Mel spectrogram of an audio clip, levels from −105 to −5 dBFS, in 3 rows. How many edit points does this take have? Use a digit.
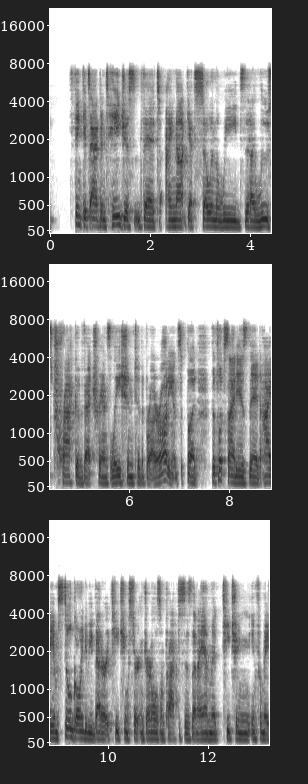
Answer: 0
